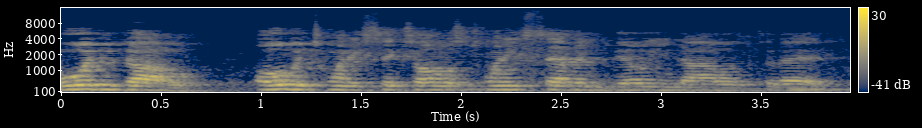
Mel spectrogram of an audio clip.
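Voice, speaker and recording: Over noticeable background noise and audible room echo, a man with an American accent speaks at a fairly quick pace and fairly high pitch, with fairly even intonation. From Louisiana, Metairie. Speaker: political candidate. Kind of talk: campaign speech. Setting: stage with audience. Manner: halting, frequent fillers.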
